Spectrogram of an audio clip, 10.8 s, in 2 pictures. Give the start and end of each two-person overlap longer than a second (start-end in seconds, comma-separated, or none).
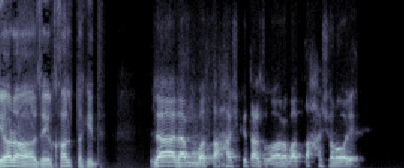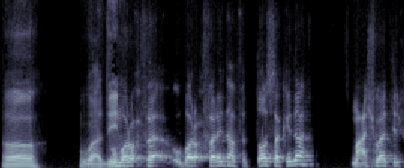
none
